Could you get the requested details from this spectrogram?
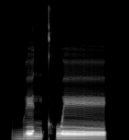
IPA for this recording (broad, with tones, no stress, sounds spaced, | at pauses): b e˧ n kʰ w eː˧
